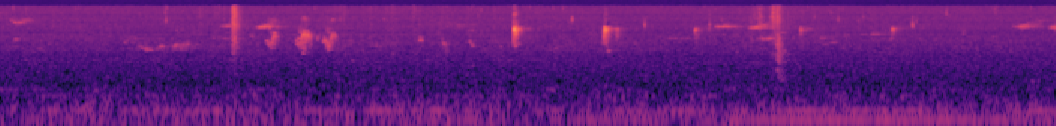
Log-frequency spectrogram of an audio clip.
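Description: Short, scattered high bird chirps over a steady low background hum, with a couple of sharp clicks.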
